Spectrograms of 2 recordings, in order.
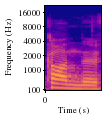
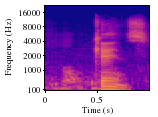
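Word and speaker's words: Cannes: द कान film festival, C A double N ई एस. कैन नहीं, एस नहीं बोला जाता ना. कैन्स, बिल्कुल नहीं, कैन, कैन, कैन film festival, you know.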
